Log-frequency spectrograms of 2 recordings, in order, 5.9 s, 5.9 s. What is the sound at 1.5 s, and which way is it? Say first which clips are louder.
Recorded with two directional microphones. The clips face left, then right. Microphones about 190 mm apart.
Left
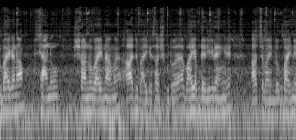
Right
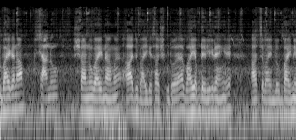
Speech: right 4 dB; 5° right (ahead or behind).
